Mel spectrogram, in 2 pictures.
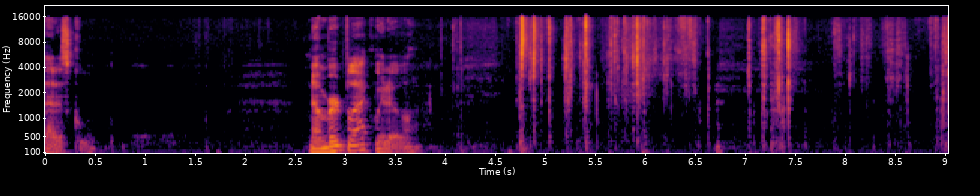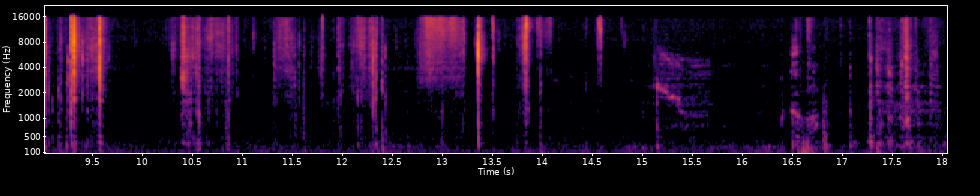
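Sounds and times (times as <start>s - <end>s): trading cards handled: 3.9s - 9.7s, 10.3s - 14.6s.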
